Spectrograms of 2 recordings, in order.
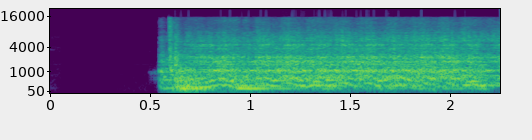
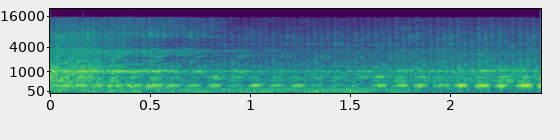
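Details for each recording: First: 1966 GMC bus chassis RV with Perkins diesel, sat 30 years, new injection pump being bled with lines cracked: starter spins steadily about two seconds but never catches; air-locked fuel system. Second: Homemade Perkins diesel RV on 1966 GMC bus chassis, parked 30 years, after new injection pump fitted and pump and injectors bled: steady diesel clatter settling to smooth even idle, oil pressure over 40; engine sounds healthy.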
